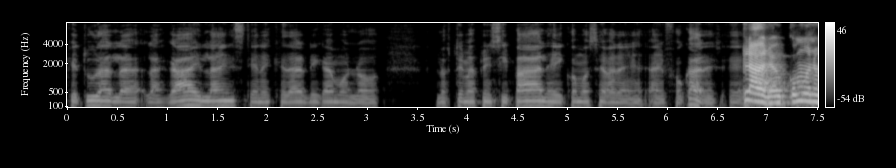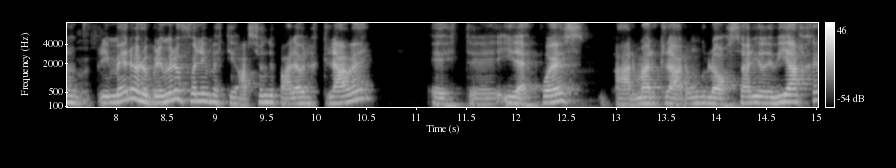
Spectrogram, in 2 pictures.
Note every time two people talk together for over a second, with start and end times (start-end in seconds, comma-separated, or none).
6.7-8.0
